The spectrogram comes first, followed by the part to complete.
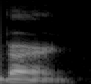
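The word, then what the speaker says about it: Byrne: John Burn.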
